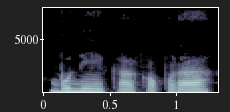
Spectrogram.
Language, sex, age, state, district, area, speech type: Nepali, female, 45-60, West Bengal, Darjeeling, rural, spontaneous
